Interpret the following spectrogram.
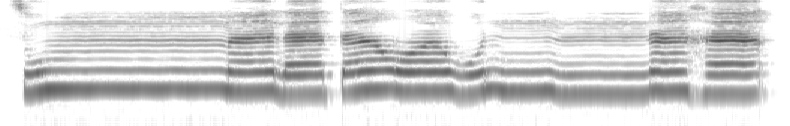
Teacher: Ra tebal karena berharokat fathah. Lalu wunna di sini juga ada nun tasydid, kita baca dengan dengung panjang.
